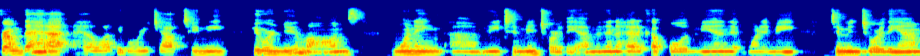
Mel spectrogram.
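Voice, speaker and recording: A woman speaks with a Southern US accent at a moderate pace. Her medium-pitched voice moves through very wide pitch swings. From Tennessee, Nashville. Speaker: life coach. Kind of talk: interview. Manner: hesitant, many fillers.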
